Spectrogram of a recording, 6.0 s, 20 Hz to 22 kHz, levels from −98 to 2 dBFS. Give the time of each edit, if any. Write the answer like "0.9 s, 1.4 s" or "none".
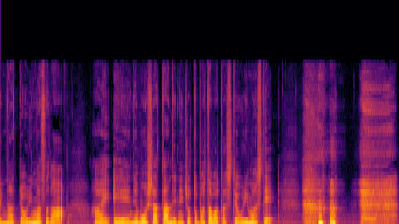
none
